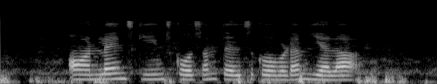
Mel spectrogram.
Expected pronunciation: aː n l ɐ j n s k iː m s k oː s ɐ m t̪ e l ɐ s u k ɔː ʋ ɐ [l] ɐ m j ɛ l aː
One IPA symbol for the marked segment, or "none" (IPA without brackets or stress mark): ɽ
